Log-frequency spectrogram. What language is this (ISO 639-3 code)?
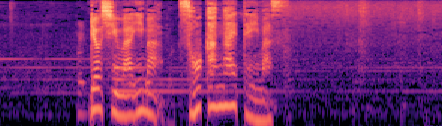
jpn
